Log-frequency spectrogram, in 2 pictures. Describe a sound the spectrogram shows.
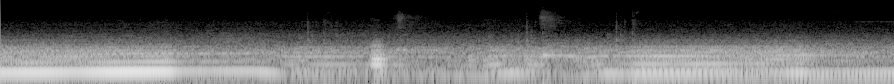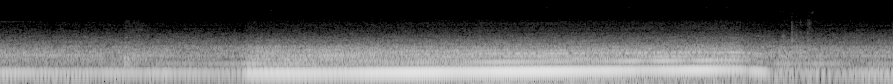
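A truck engine hums low and steady, rising and falling as it changes pace.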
